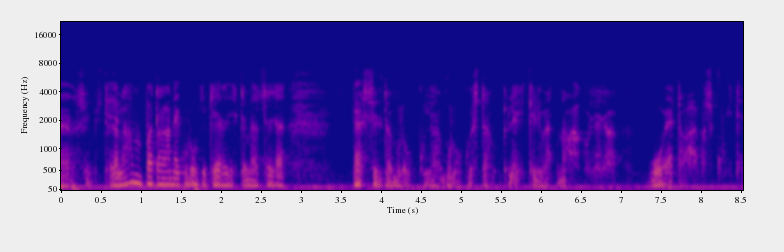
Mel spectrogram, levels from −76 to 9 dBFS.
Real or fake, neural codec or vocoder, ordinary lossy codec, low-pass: real; none; none; 7.2 kHz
